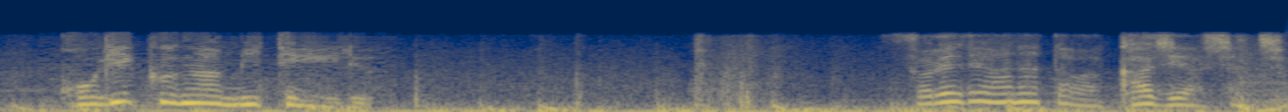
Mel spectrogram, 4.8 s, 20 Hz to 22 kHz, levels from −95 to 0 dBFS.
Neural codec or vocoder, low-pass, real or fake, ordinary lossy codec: vocoder, 44.1 kHz, 128 mel bands every 512 samples, BigVGAN v2; 7.2 kHz; fake; Opus, 16 kbps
